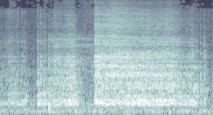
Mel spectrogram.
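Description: Faint felt-tip marker strokes on paper: a few small scratches about half a second in, then a steadier stroke of scratching from about a second in that stops just before the end.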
